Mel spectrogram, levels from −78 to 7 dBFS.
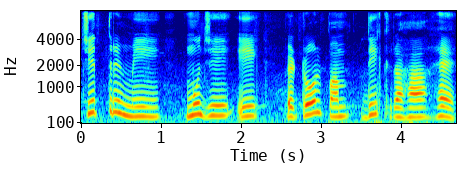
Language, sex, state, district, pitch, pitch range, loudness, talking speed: Hindi, female, Madhya Pradesh, Katni, 215 Hz, 200-245 Hz, -16 LUFS, 115 wpm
